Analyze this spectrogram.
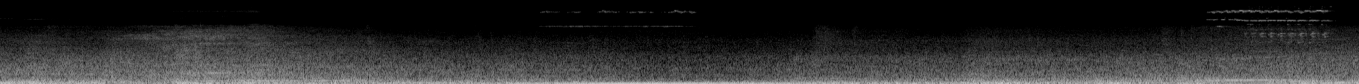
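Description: Traffic hums along a city street.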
